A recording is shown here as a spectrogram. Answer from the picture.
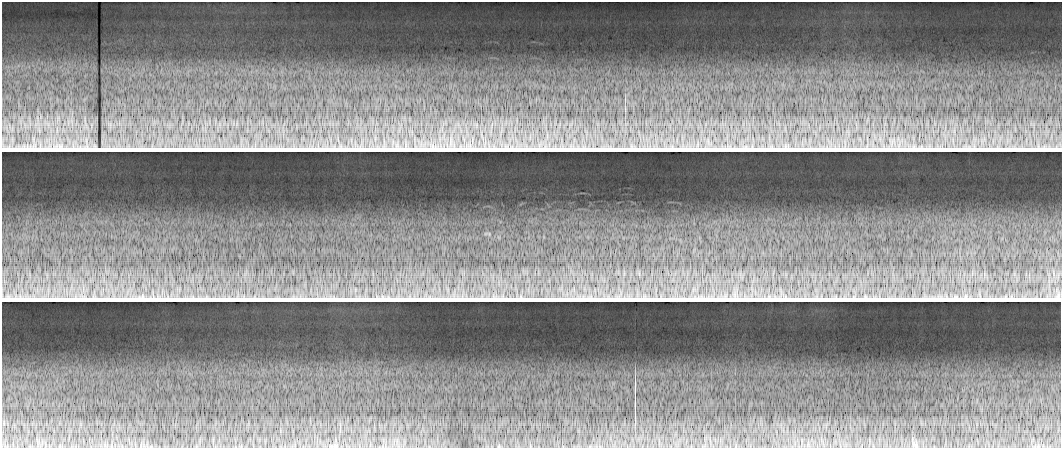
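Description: Gentle surf on a sandy beach: small waves breaking and washing up the shore in a steady wash, with wind buffeting the microphone.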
